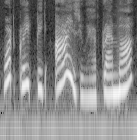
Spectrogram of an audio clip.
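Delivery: a curious child, lightly voiced; little girl gently wondering; innocent little girl. Girl speaking to wolf.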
